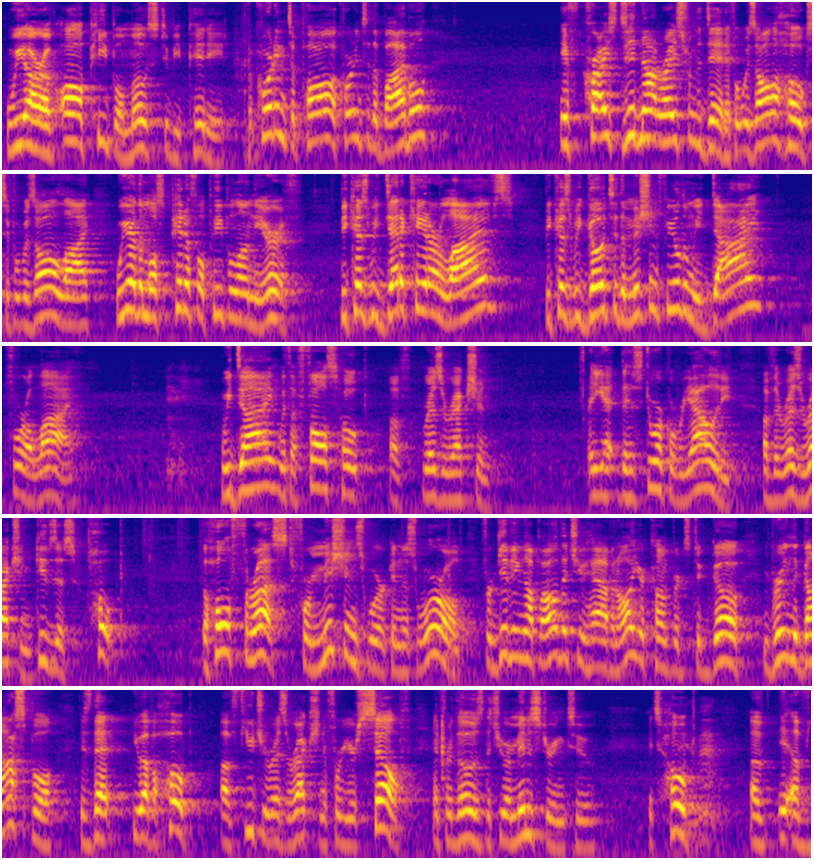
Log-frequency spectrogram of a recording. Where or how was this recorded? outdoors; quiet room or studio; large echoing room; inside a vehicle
large echoing room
